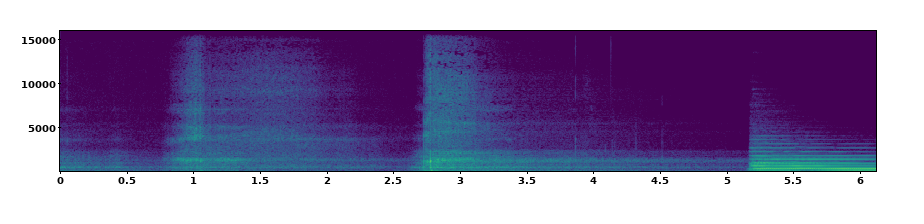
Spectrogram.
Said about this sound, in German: Mit dem 7. Glockenschlag fällt das erste Tageslicht durch meine Schlitze auf ein haariges Bündel.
